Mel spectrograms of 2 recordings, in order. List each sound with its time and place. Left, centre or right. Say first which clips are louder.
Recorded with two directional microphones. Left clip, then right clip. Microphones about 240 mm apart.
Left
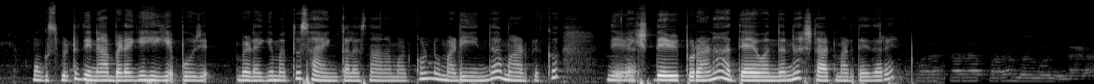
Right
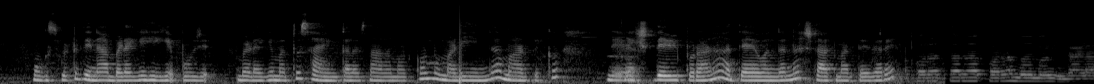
0.3 s a woman's voice: left 14 dB; left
